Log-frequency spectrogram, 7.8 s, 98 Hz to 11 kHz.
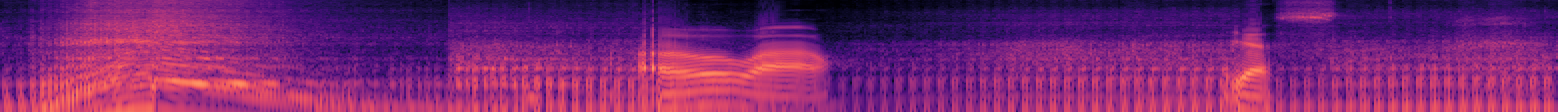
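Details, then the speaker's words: A Yamaha R3 on its first start with a newly installed Akrapovic slip-on exhaust catches, then sharp revs rise and fall cleanly and settle to a deep, even burble. Much beefier than stock: a normal start and revving. "is what we needed. It sounds so much beefier. Way better."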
